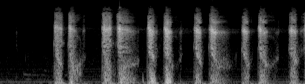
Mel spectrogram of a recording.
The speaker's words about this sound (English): That's the sound of a little printing press. And all of a sudden, I smell smoke. I turn off the machine, and smoke comes out of the little three-quarter most horsepower motor.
